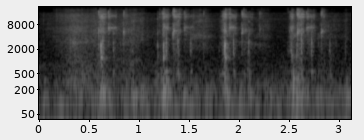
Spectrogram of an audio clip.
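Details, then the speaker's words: Newly assembled Wig Wag oscillating wobbler engine, flywheel turned by hand before the air is connected: soft, regular puffs about every 0.6 seconds as air is sucked in and blown out; the cylinder seals well. "So, you can definitely hear uh the air flowing or getting sucked in and blown out."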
